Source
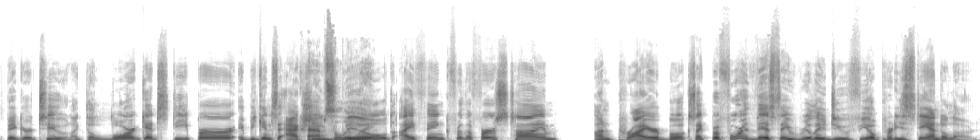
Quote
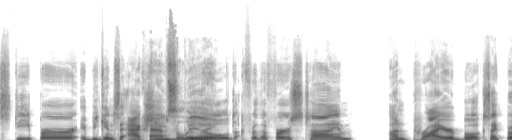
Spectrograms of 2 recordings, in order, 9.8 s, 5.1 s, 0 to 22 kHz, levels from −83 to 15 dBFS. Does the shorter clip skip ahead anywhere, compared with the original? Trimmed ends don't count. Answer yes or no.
yes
